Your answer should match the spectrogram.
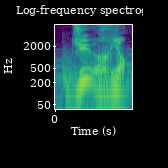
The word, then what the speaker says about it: durian: On prononce avec le nez, le en. On dit le durant. Le duriant, c'est un fruit spécial parce que c'est surtout en Thaïlande qu'on mange ce fruit.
